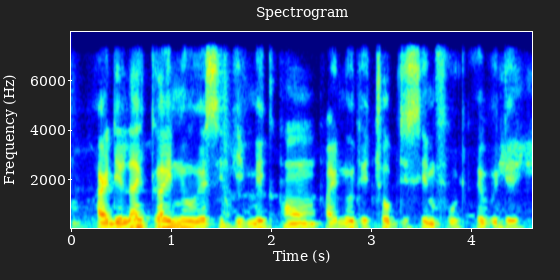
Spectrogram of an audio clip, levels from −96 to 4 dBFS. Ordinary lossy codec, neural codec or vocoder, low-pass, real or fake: none; autoencoder, 48 kHz, 128 numbers a frame, DAC-VAE, trained on Japanese speech; 7.2 kHz; fake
